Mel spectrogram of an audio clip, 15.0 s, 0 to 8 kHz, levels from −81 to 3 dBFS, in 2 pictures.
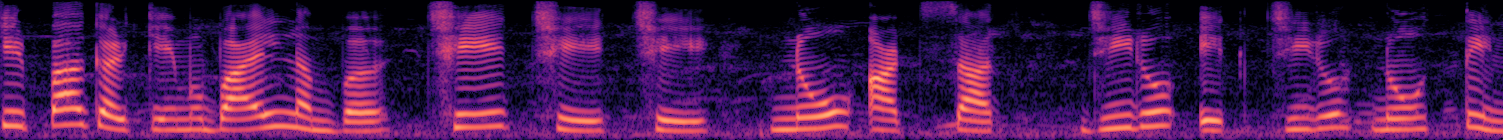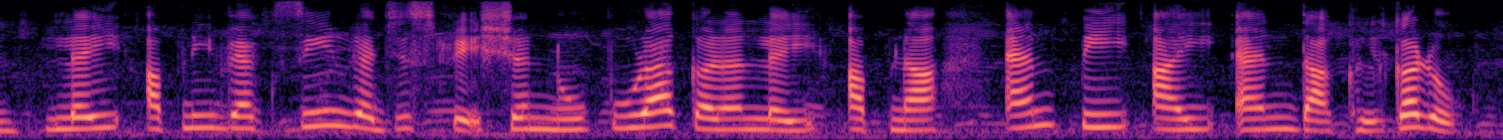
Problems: none marked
